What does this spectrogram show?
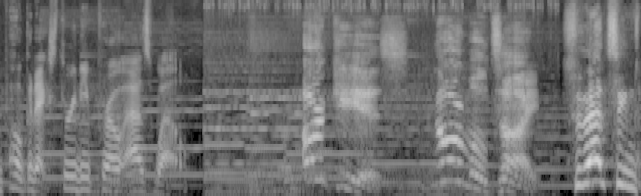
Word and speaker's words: Arceus: is a valid pronunciation based off the Japanese Katakana symbols of his name arus USU so you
